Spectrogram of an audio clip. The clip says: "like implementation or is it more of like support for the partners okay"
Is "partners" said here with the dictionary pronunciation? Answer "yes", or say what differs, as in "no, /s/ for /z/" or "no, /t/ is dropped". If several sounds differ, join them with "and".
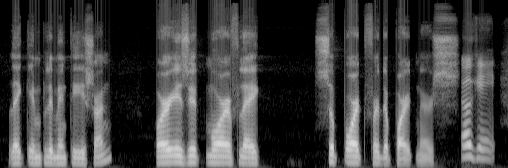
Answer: no, /s/ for /z/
